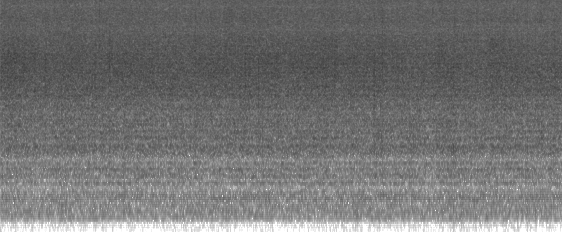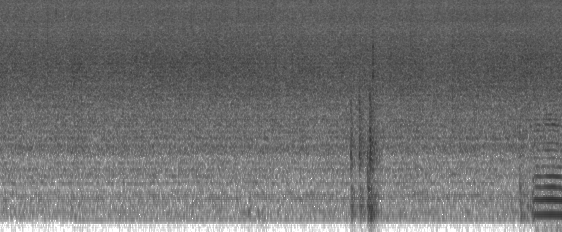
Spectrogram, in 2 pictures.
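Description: Red peppers fry over high heat in a hot pan, a loud, steady close-up sizzle and hiss throughout, with a brief clatter of stirring near the end.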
